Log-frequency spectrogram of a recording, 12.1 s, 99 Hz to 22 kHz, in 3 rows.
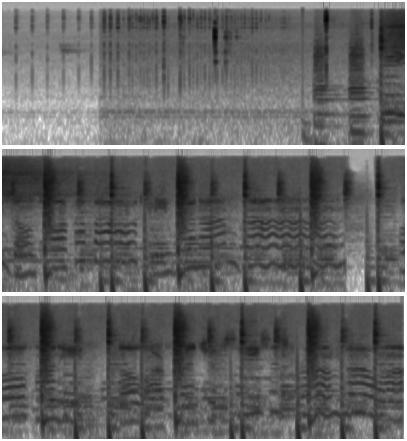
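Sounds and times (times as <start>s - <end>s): low hum: 1.0s - 10.6s.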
